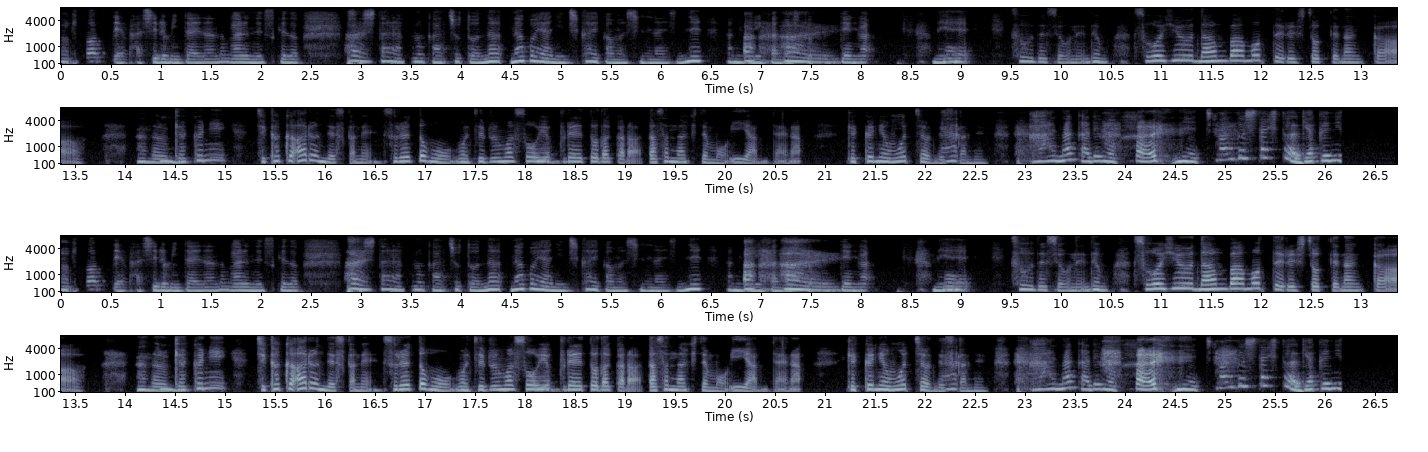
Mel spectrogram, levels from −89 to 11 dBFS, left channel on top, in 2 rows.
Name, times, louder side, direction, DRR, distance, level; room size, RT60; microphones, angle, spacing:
voice 1, 0.0-8.1 8.7-9.1 14.3-14.6 18.1-18.4 22.2-22.4 23.0-24.2 24.5-26.2, equal, 5° left, 0.7 m, -28 dB
voice 2, 6.8-7.8 8.6-9.0 9.5-15.0 15.3-20.8 21.2-23.2 23.8-24.6 25.0-25.1, right 4 dB, 70° right, 0.9 m, -28 dB
open air
head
